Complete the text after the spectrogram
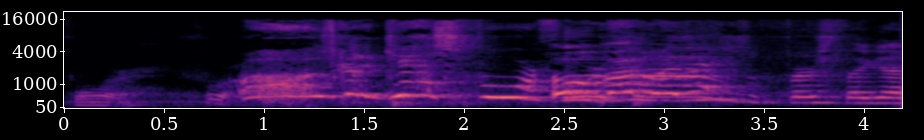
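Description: A young boy shouts excitedly.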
